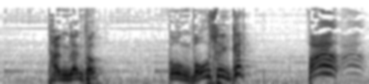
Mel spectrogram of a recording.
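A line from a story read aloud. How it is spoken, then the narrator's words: Roaring. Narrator (Vietnamese): Hào gầm lên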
